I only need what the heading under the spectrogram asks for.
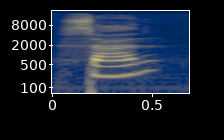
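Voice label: "san", Mandarin Chinese, second tone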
